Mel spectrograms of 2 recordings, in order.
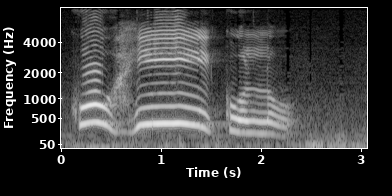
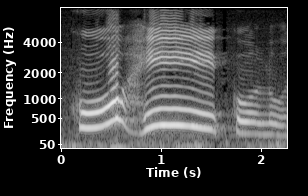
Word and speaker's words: currículo: falando da pro paroxítona quando a palavra tônica for a antepenúltima olha lá antepenúltima tá de marcado aí de vermelho que é para vocês ficarem esperto sílaba da palavra nós fomos classificá-la como proparoxítona currículo Ok currículo novamente os ícone Zinho os aqui ó tá me mostrando que ela é a mais forte e que ela não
